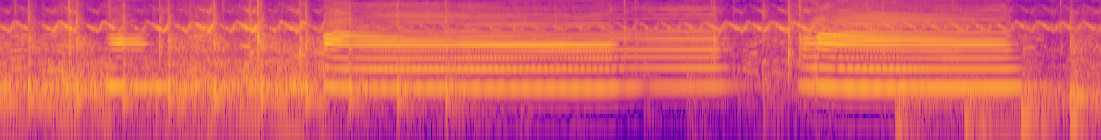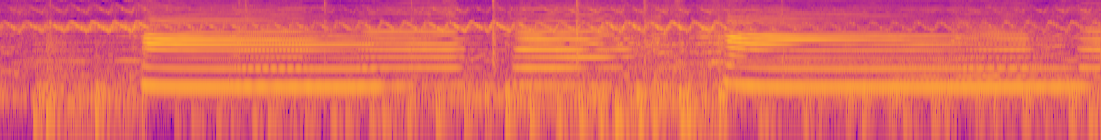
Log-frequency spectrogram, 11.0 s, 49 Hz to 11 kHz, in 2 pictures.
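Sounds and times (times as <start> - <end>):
horn long blast: 0.0 - 11.0
music with a beat: 0.0 - 11.0.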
